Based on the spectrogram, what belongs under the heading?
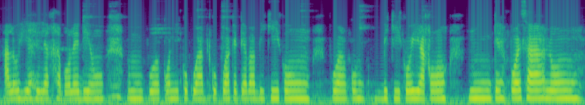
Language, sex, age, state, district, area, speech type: Assamese, female, 60+, Assam, Dibrugarh, rural, spontaneous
